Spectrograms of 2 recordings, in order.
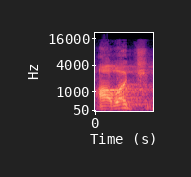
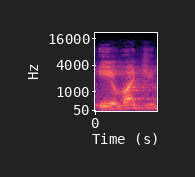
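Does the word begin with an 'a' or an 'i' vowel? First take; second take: a; i. First: The first vowel is a short 'a'. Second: The first vowel is a short 'i'. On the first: "फतहे के साथ भी" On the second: "कसरे के साथ भी"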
